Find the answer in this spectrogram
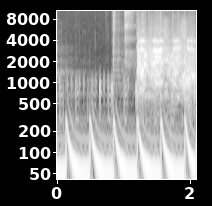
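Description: Tribal freetekno electronic music: a fast, deep kick drum, about three beats a second, each hit falling in pitch. The hi-hats and upper layers drop out for about the first second, leaving the kick almost alone, then the full track comes back in.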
